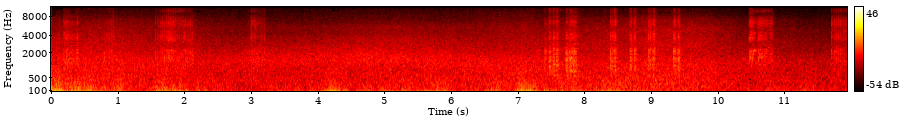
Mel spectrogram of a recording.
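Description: Steady wind rushes and gusts across the microphone at a cliff-edge overlook at Chimney Rocks, Michaux State Forest, Pennsylvania, with a broad roar that swells and eases, plus a few sharp clicks scattered through.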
